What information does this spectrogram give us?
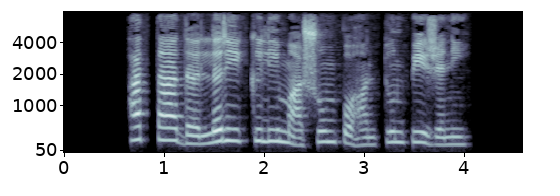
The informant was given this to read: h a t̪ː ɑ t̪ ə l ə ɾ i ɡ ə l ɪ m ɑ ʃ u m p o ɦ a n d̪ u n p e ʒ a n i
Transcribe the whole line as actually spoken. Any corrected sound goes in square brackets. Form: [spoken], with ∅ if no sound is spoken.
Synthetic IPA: h a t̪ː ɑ [d̪] ə l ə ɾ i [k] ə l [i] m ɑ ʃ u m p o ɦ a n [t̪] u n p e ʒ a n i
